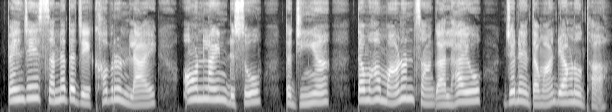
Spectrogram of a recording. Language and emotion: Sindhi, neutral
